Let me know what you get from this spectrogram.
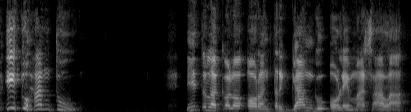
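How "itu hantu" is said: high, slow startled cry of ghost; frightened cry. Acted. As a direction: gasp it out like seeing a ghost. Disciples cry out in fear.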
